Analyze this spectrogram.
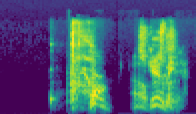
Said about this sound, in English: Thank you. I sneezed with my eyes open. I'm a tough dude.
